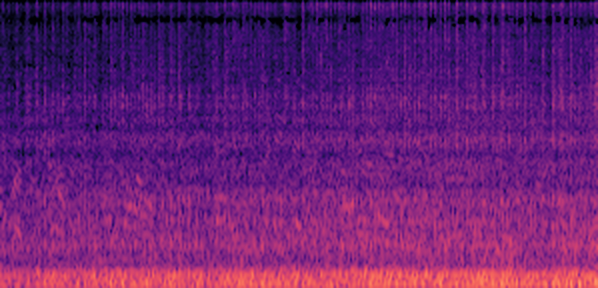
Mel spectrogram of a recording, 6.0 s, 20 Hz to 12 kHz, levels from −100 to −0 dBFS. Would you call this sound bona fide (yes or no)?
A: yes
